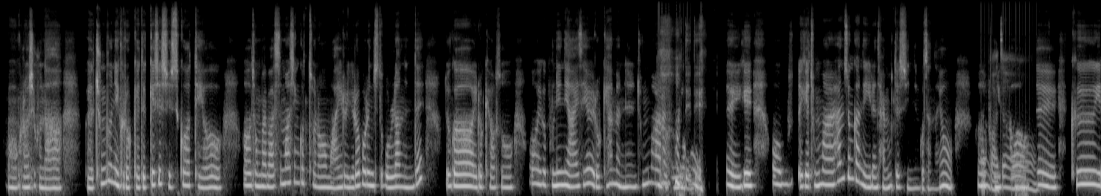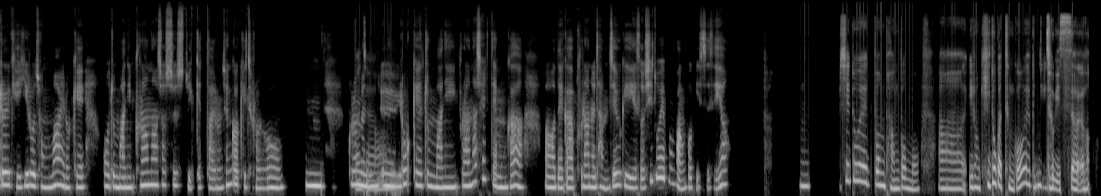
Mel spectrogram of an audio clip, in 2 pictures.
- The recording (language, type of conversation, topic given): Korean, advice, 실생활에서 불안을 어떻게 받아들이고 함께 살아갈 수 있을까요?
- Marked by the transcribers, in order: laugh; laughing while speaking: "네네"; laugh; distorted speech; laughing while speaking: "적 있어요"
